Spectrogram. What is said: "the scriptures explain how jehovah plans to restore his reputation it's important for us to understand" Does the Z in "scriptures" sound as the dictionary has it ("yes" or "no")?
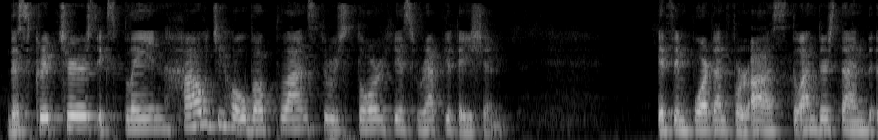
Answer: no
